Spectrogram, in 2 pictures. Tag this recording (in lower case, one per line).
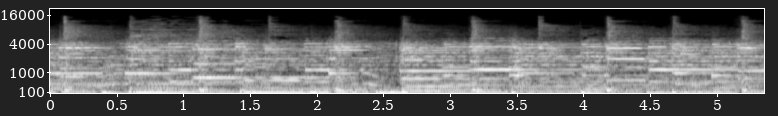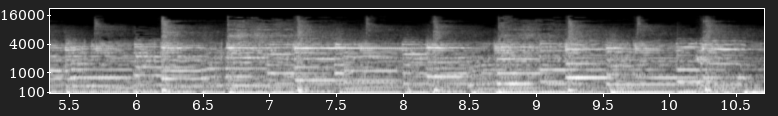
music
